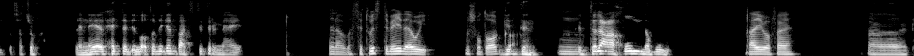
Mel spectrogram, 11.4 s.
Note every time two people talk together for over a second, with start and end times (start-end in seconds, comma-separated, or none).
none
